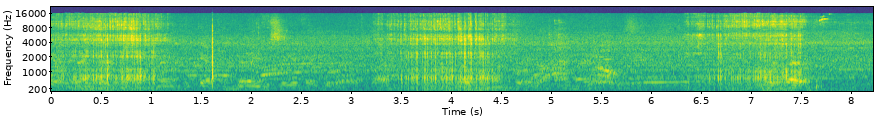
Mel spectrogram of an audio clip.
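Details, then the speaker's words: Slow, rough snoring, about three breaths in eight seconds, from a man asleep in a bunk with a cell phone on his head, with background noise and faint voices; loud snoring. "okay so check this out our bunk mate sarmiento this guy right here has passed out sleeping and a snores ridiculous little out and all right this isn't even like half of how he snores"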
